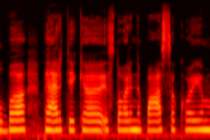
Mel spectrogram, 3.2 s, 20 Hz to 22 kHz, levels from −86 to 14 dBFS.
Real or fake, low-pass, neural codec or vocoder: real; 19.8 kHz; none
